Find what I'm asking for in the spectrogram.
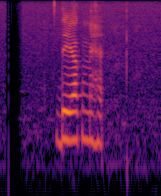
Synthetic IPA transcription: d̪ejaknɛɦɛ

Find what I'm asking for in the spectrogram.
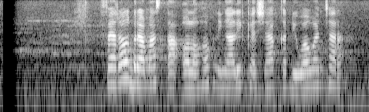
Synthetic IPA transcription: fɛɾɔlbɾamast̪aʔɔlɔɦɔk̚niŋalikɛʃakɨrdiwawaɲt͡ʃaɾa̰

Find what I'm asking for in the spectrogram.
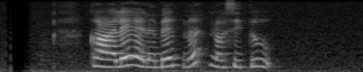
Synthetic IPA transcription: kaːleeləmbet̪mənasit̪u

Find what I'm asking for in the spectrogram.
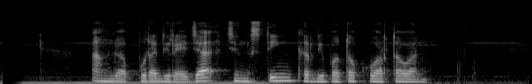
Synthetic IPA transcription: ʔaŋɡapuɾadiɾed͡ʒad͡ʒɨŋst̪iŋkɨrdipɔt̪ɔkuwart̪awan

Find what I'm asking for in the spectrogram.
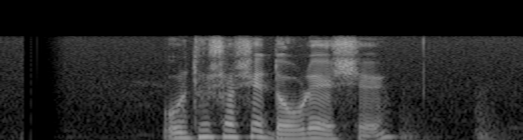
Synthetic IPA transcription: ṵɾd̪ʱoʃaʃed̪owɽeeʃe

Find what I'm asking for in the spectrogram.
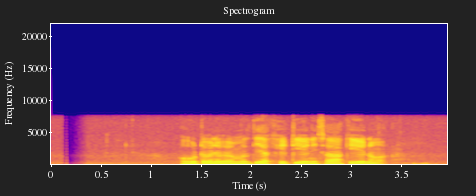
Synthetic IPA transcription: oɦuʈəʋenepæmət̪ijakhiʈijənisaːkijenoʋa̰

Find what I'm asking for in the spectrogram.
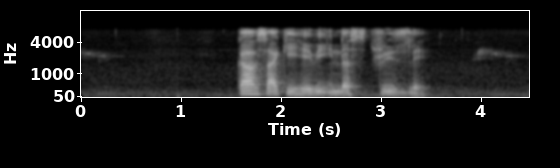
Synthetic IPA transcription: kaʋsakʰiːɦeʋiʔinɖəsʈɾiːzle

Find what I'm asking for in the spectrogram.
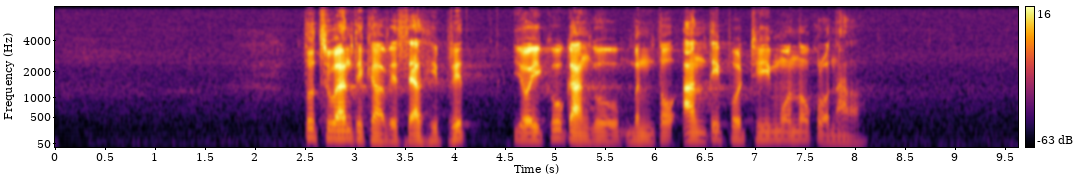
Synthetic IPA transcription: t̪ud̥ʒ̥ṳand̪̥i̤ɡ̥a̤wesɛlɦib̥ɾɪt̪̚ | jɔikukaŋɡombənt̪ʊʔant̪ib̥ɔ̤d̪̥i̤monokɾona̰l

